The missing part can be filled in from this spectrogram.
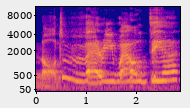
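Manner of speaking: slow, loud yawned reply; yawning. Acted. Mister Bear tired after a sleepless night, yawning. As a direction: yawn through the words. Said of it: "yawned Mister Bear".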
